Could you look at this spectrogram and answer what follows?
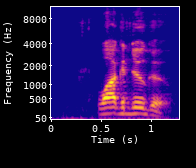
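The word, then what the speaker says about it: Ouagadougou: do you know what believe it or not wagadugu that's actually pronounced correctly all right so we see that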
